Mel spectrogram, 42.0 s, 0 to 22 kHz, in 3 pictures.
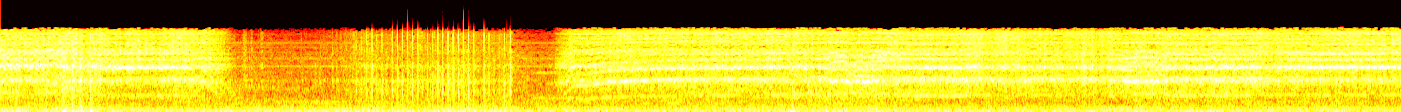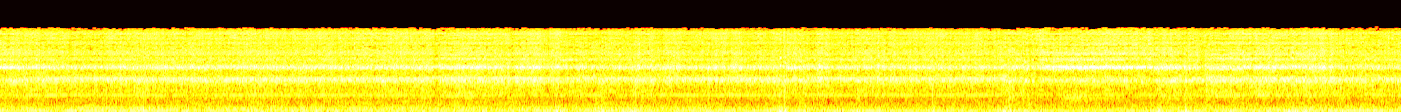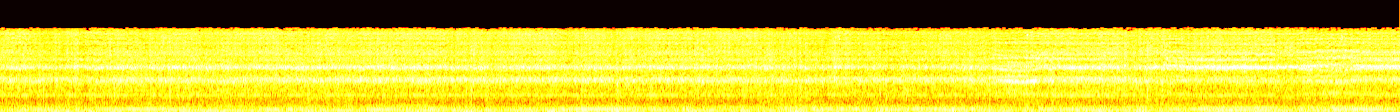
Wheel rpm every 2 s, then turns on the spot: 150, 30, 20, 150, 160, 160, 160, 160, 160, 160, 160, 160, 160, 160, 160, 160, 160, 160, 160, 160, 160.
2-4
